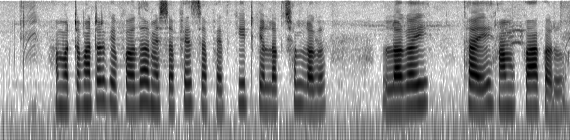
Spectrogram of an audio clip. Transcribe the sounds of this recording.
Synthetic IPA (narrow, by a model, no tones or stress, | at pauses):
həməɾʈəmaʈəɾkepəd̪ʱamesəpʰed̪səpʰed̪kiʈkeləkt͡ʃʰən | ləɡəj | t̪ʰəjɦəmkakəɾu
